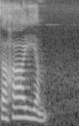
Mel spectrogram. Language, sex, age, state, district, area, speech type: Sanskrit, female, 60+, Karnataka, Dakshina Kannada, urban, read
